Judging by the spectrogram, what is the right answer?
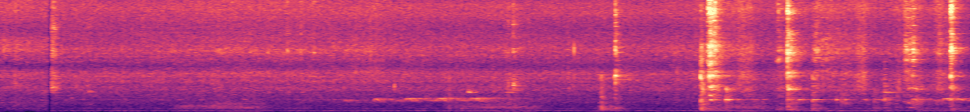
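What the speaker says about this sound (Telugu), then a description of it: "కొబ్బరి వేసినాక కాసేపు కలపాలి." Grated coconut is stirred into a carrot fry in a pan: soft scraping and stirring early on, then sharper, louder clinks of a utensil against the pan toward the end, close and without talk.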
